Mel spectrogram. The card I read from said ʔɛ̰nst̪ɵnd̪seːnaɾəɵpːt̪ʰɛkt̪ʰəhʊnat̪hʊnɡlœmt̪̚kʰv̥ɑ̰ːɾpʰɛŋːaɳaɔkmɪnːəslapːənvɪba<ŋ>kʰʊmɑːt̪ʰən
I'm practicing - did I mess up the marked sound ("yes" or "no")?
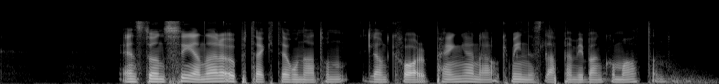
no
